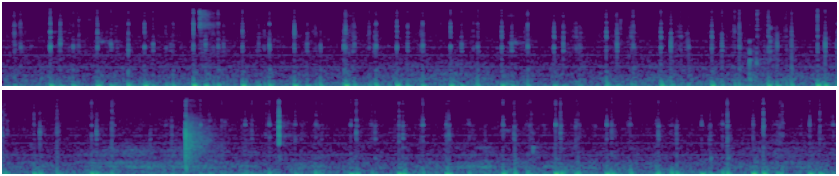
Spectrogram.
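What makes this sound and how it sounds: A small, round, palm-sized black plastic cap or lid (possibly rubber) is held in one hand close to the microphone and tapped with the fingertips of the other hand. Rapid, irregular fingertip taps produce soft, dull, low thuds that die away almost instantly, with faint brighter clicks on top.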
